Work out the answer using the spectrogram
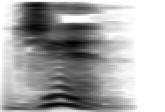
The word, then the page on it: jinn: British English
